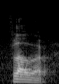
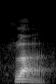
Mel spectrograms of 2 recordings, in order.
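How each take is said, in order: First: The final r sound is pronounced. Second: The final r sound is dropped. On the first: "But in American, flower, flower, flower, R R comes a bit" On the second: "in British English it is uh, flour, not flower"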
